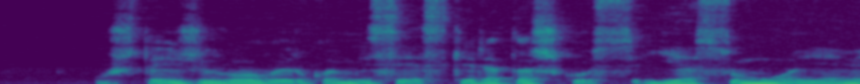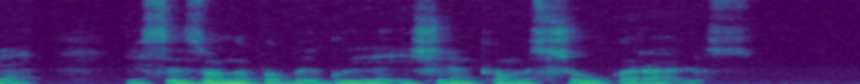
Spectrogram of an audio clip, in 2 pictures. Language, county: Lithuanian, Šiauliai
